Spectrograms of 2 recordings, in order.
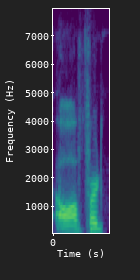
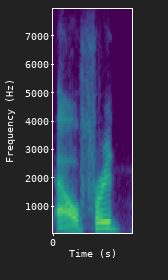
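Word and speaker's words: Alford: maiden name it's it's people pronounce it Alfred but it's not it's it's a-l-f-o-r-d is offered offered you know and yeah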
